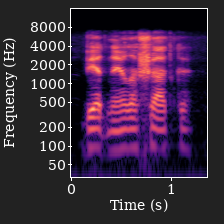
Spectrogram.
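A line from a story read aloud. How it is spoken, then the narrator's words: Sighing. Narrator (Russian): вздохнула Фонтина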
